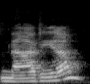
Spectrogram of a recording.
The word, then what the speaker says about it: Nadiya: It's an English girl called Nadia, but it's spelled Nadiya, and she does these sort of recipes that are meant to save heaps of time.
